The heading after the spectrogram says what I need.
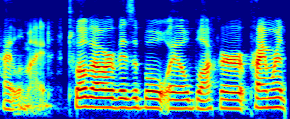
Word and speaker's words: Hylamide: I've been saying Hymalide. It's definitely Hylamide.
